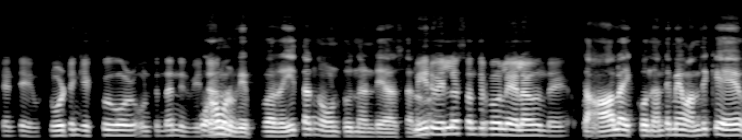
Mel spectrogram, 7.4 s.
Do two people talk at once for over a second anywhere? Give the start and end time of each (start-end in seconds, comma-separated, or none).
none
